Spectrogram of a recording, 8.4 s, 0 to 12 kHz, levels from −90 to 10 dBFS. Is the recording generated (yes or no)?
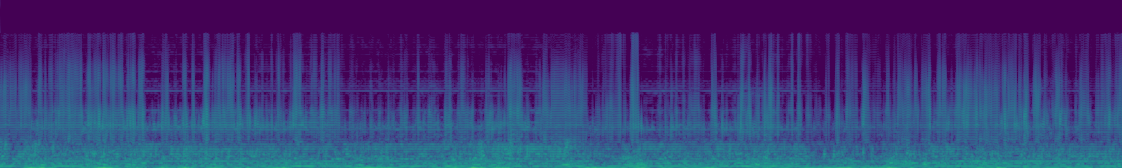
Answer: yes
